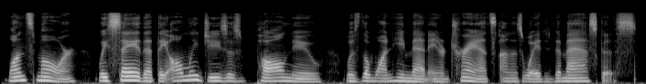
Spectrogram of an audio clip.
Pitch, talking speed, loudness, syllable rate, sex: 150 Hz, 215 wpm, -20 LUFS, 5.1 syllables/s, female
